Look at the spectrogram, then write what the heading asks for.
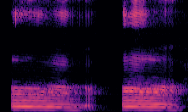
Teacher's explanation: You can see when we make the R, R sound, our lips are coming forward, R, tightly rounded, and making a R, R sound.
